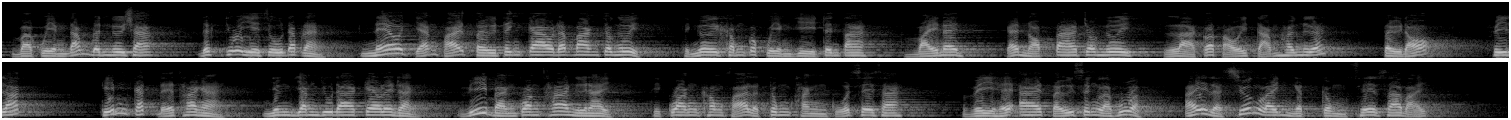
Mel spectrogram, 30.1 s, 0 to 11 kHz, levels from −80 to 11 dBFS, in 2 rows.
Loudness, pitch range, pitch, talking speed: -20 LUFS, 140-185 Hz, 170 Hz, 175 wpm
